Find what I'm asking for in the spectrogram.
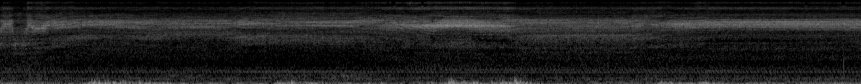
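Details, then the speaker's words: Air compressor with a pipe clamped to the discharge line, a bike/cycle inflation valve on the end and wired to relay and OLP: strong steady hiss over faint motor hum, holding even; good pressure, normal running. "দেখুন, আমি কম্প্রেসারটি চালু করে দিয়েছি এবং এখান থেকে হাওয়া নিশ্চয়ই আপনারা আওয়াজটা শুনতে পাচ্ছেন। তো এটার প্রেসার খুব ভালো, আপনারা বাইক বা সাইকেলে অনায়াসে এটা দিয়ে বাতাস দিতে পারেন।"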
